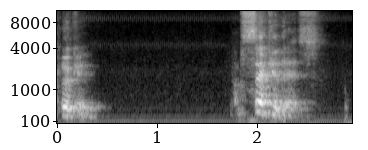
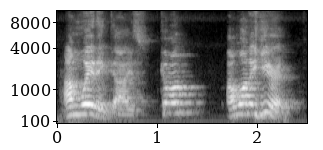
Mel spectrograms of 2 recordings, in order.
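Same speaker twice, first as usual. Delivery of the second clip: ordinary talk, nothing marked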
